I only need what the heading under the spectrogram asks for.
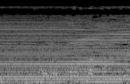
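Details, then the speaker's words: Trane 500-ton centrifugal chiller starter, running side: a contactor keeps making a steady, harsh electrical buzz with a fixed hum from a faulty magnet, and the contactor is being ordered for replacement. "conector estrella pero es que sigue solando tiene problema con con el Magneto así que tenemos que ordenar este contractor para cambiárselo"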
